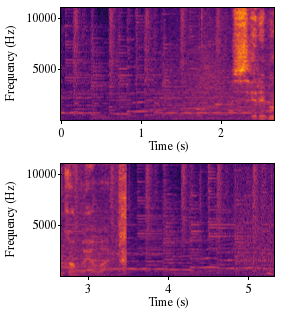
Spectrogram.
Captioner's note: laughs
